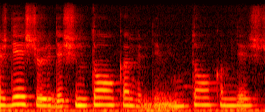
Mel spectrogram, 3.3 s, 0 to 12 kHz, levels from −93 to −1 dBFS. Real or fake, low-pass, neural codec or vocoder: real; 10.8 kHz; none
